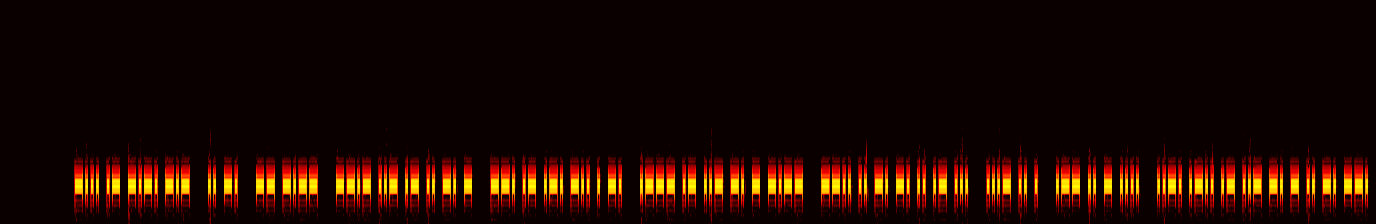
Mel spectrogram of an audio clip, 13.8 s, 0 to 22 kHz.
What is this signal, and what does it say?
Morse code, heard as a keyed tone, about 46 wpm, 700 Hz. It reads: BACK IN MY QUAINT GARDEN JAUNTY ZINNIAS VIE WITH FLAUNTING
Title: Pangram Challenge v2 - 45wpm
